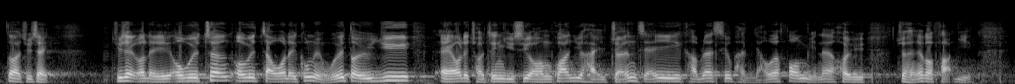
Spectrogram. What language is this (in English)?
Cantonese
